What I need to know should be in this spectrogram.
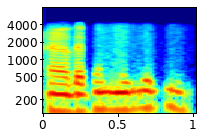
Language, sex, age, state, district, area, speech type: Bengali, male, 18-30, West Bengal, Hooghly, urban, conversation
